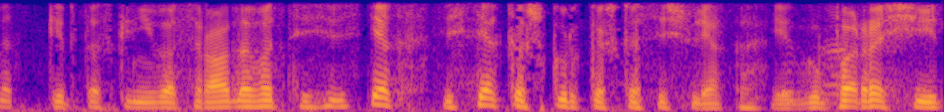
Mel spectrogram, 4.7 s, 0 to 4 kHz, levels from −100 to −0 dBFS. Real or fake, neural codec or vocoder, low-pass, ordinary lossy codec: real; none; 3.6 kHz; AAC, 24 kbps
